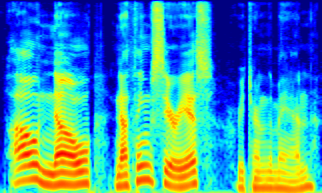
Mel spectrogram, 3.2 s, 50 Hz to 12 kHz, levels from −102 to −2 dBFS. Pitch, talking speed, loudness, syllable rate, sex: 145 Hz, 130 wpm, -19 LUFS, 4.3 syllables/s, male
